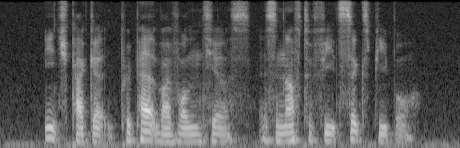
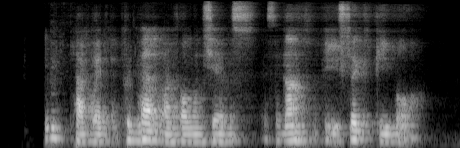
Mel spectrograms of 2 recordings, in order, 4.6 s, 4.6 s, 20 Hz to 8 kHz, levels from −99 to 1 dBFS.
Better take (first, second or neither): first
